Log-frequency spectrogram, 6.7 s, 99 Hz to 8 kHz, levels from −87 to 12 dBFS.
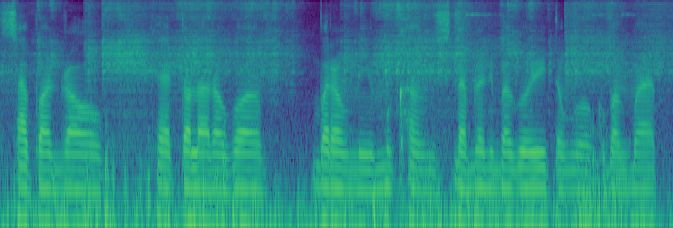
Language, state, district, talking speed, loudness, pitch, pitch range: Kokborok, Tripura, West Tripura, 135 wpm, -18 LUFS, 105 Hz, 100-110 Hz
